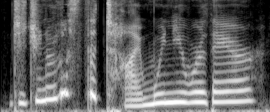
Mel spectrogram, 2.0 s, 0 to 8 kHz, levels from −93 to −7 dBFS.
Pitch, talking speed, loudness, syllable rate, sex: 275 Hz, 265 wpm, -13 LUFS, 7.3 syllables/s, female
